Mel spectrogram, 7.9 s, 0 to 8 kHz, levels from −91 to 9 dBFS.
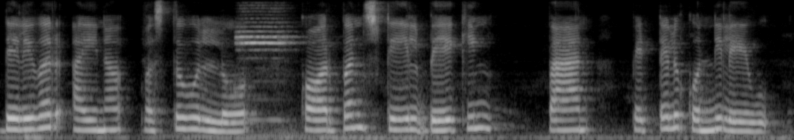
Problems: background sounds at intervals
